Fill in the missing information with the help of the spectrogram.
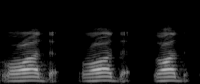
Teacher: जीभ के किनारे को दाढ़ से लगाएंगे तो वाद निकलता है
